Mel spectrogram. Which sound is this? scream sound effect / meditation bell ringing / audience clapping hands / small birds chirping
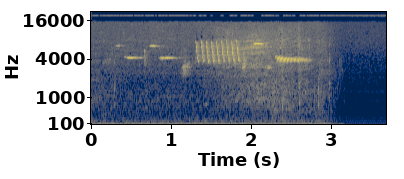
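small birds chirping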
